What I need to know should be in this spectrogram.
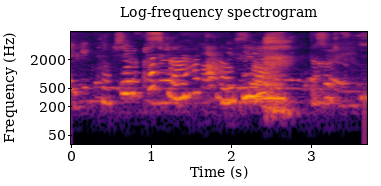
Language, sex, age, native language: Icelandic, female, 8, Icelandic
